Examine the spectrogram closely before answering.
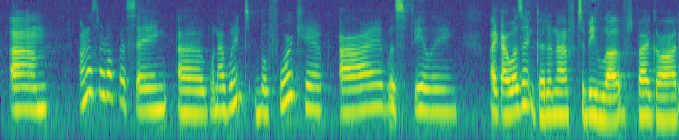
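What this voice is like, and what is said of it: Hoarse, nearly lost voice. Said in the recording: “my voice is not lost because of Nation Games. It is because I was literally crying so bad this week.”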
